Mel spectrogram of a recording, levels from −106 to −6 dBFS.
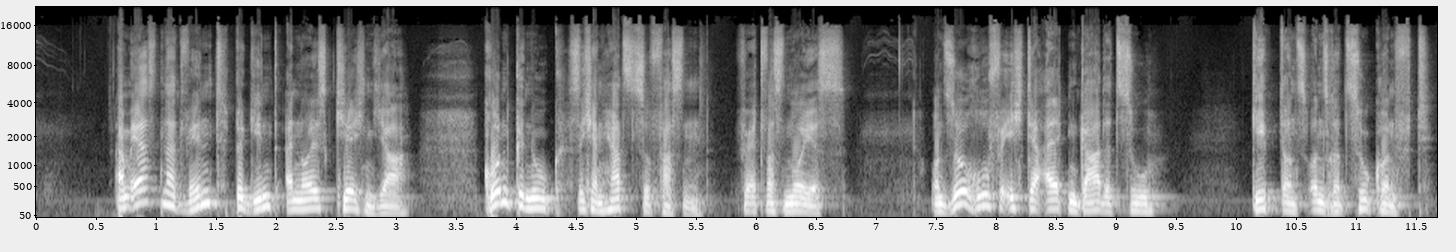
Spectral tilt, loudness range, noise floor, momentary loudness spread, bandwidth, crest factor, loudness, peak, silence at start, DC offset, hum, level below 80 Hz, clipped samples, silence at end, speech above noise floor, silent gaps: -5.5 dB/octave; 2 LU; -54 dBFS; 8 LU; 18.5 kHz; 14 dB; -13 LUFS; 0 dBFS; 0.65 s; under 0.1%; none; -40 dBFS; 0.6%; 0.1 s; 42 dB; none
